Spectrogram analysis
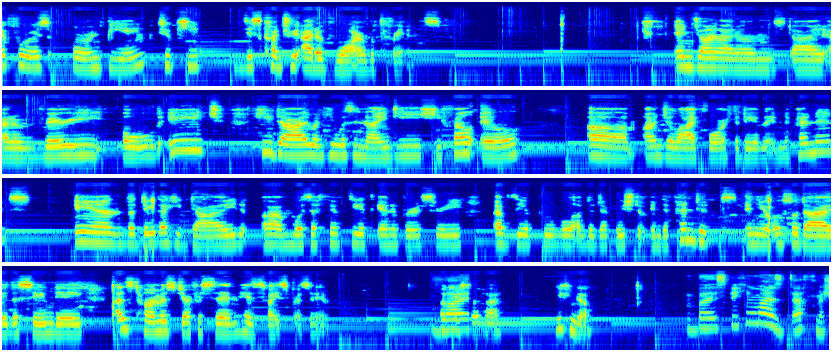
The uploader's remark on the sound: WARNING HEADPHONE USERS!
